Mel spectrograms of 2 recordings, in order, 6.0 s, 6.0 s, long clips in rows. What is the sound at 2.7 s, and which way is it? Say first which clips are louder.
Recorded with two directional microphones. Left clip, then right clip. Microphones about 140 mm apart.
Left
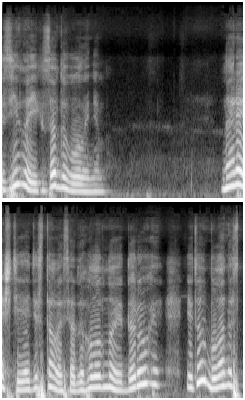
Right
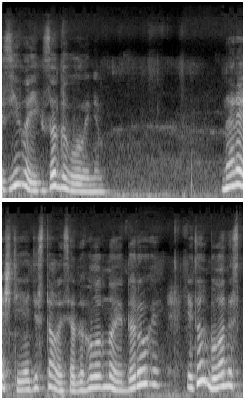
A man's voice: left 11 dB; 50° left (ahead or behind).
